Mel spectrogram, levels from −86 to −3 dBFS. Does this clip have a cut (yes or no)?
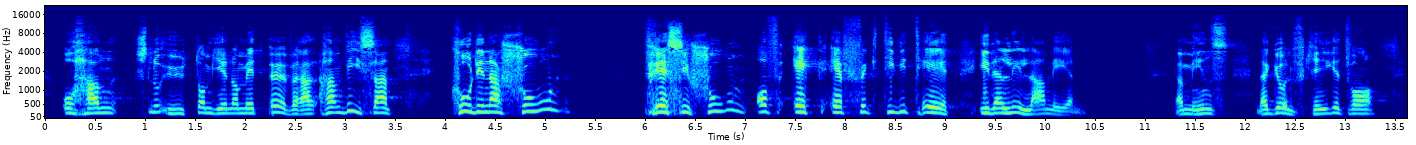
no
